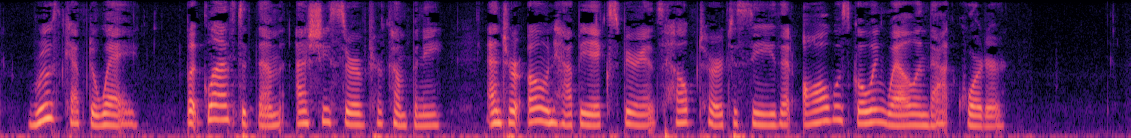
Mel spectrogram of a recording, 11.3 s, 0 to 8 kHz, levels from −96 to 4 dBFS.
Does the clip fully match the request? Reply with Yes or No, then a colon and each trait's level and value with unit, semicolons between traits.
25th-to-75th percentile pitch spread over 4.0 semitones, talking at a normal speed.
No: average, 3.2 semitones; average, 155 wpm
